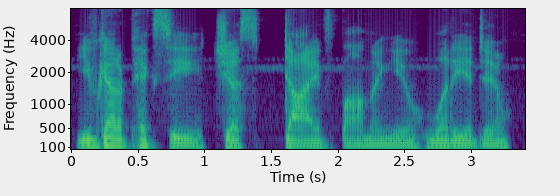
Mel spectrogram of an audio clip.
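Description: A man's voice: sits low, moderate pace, no room sound. A man running a tabletop roleplaying game, narrating informally as game master. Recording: music behind. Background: background music.

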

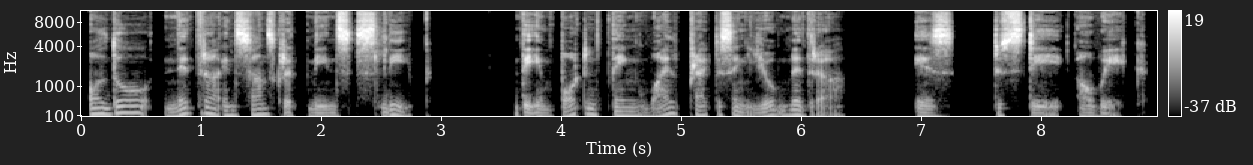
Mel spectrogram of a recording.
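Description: A man with a low, creaky and husky voice leads a guided meditation. He is calm and measured, giving soothing instructions in short phrases with long pauses between them.

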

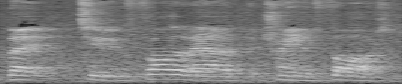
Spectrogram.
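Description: Echoey, higher-voiced man introducing a reading. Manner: halting, searching for words, digressive. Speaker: host introducing a literary reading. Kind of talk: informal spoken introduction before an audience. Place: indoor event room, at a standing microphone. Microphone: stand microphone, picked up from a distance. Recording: echoey room, distant mic, clear background noise.

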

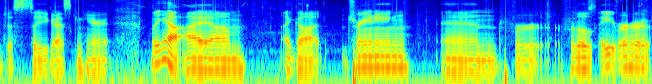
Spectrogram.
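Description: Young man, a bit under the weather, casual rambling storyteller over game footage, low-pitched. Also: clear, resonant tone. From Canada. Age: young adult. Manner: rambling, repeats words and restarts often. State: a little sick. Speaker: gaming vlogger.

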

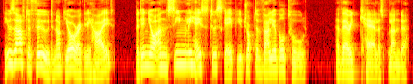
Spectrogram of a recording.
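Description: A man's voice: on the high side, very animated, moderate pace, voice pushed up. A man doing a smug, piping alien. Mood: smug, amused. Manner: smug, precise, gently mocking. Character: smug bald male alien, amused and lawyerly.

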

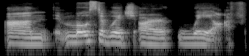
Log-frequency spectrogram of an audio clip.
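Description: Low-voiced congested woman on a webcam. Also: drawn-out words, fairly bright tone. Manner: chatty, many fillers and tag questions. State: congested, lingering cough. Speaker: business coach. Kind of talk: live-streamed coaching talk. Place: home office. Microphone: video call webcam.

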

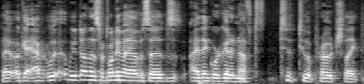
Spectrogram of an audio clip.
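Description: A man's voice: medium pitch, steady tone, fast talker. A man interviewing a podcaster, asking long, searching questions in a chatty, laughing way.

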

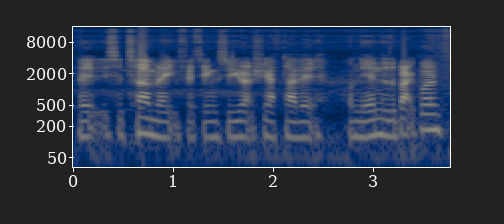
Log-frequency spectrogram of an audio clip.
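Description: A young man casually narrating electrical work on his small sailboat outdoors, relaxed and rambling with ums and self-corrections, recorded on an action camera. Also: medium pitch, quick pace. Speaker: sailing vlogger. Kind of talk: casual how-to narration while working.

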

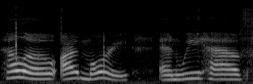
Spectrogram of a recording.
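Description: A woman playing a composed, nosy talk-show host in an improvised puppet show, presenting plainly and deliberately. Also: a little high, fairly even intonation, over loud music, close to an everyday voice, poor audio. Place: store floor among toys. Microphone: handheld camera.

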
